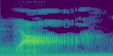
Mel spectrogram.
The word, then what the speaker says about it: Jah: By his name, we would say Jah, but I think they would pronounce it Yah. Anybody know the Hebrew? Is that the J is silent like in Espanol? Yahweh.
